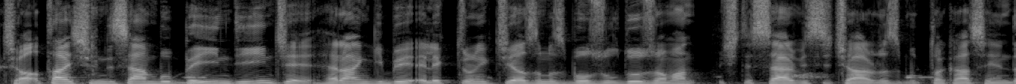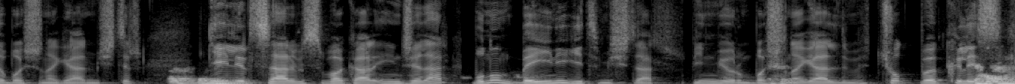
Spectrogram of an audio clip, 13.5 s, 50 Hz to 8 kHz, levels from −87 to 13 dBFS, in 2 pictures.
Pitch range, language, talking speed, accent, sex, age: 110-160 Hz, Turkish, 150 wpm, native, male, 40-59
